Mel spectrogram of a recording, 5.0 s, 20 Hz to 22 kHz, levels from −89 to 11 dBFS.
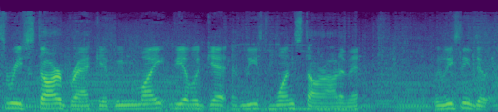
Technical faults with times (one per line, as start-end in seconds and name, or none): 2.30 compressed frames skipped
3.55-3.57 compressed frames skipped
